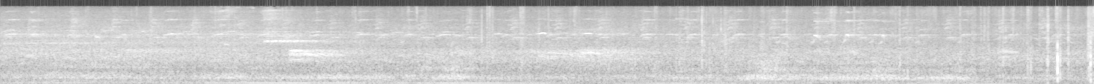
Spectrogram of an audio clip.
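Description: Birds calling outdoors, low calls repeating every couple of seconds over a steady low hum, with a few sharp knocks near the end from footballs being kicked.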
